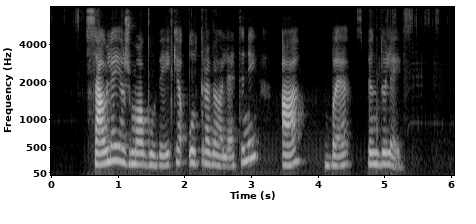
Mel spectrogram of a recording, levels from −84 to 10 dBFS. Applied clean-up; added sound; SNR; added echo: neural separator model SepFormer DNS4.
